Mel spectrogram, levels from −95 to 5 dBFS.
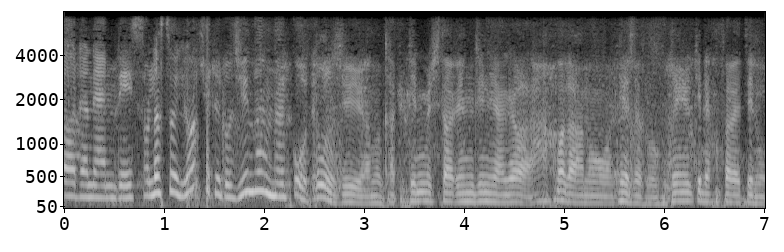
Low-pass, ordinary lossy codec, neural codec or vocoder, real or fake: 7.2 kHz; none; codec, 24 kHz, 0.9 kbps, WavTokenizer, medium speech release version 2; fake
